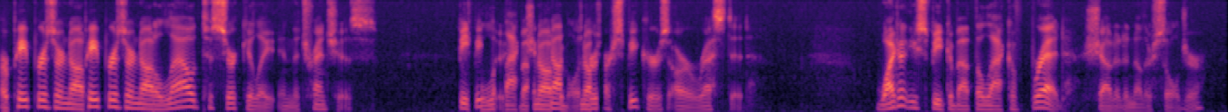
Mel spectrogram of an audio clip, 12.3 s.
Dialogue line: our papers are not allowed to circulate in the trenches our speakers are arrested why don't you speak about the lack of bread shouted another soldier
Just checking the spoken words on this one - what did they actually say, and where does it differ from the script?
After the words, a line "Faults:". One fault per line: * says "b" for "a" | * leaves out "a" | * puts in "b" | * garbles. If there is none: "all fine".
our papers are not papers are not allowed to circulate in the trenches [garbled] our speakers are arrested why don't you speak about the lack of bread shouted another soldier
Faults:
* puts in "papers are not"
* garbles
